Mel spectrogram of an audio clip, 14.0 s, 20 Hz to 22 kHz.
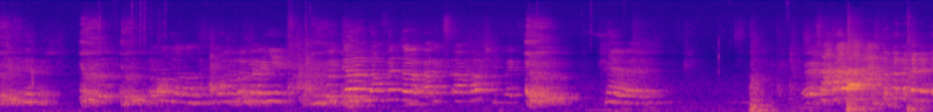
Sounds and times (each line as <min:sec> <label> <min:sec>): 0:11.2 children play football in a huge hall with loud reverb 0:14.0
